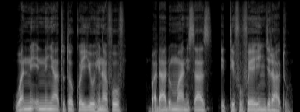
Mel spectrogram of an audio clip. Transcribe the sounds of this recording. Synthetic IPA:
wɐnːɪʔɪnːɪɲaːt̪ʊt̪ɔkːɔɪjːuːɦɪnɐfuːf | bɐ̰ᶑaːᶑʊmːaːnɪsaːs | ɪt̪ːɪfʊfe̞ːhɪnd͡ʒɪɾaːt̪ʊ̥

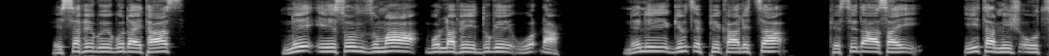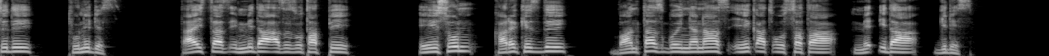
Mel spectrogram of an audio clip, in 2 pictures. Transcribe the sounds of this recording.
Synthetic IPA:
hɛsːɐfɛɡʊjɛɡɔd̪ɐjt̪aːs | nɛʔeːsɔnzʊmaːbɔlːɐfɛd̪ʊɡɛwɔɗːɐ̰ | nɛnɪɡɪbt͡sʼɛpːɛkaːlɛt͡sːɐ | kɛsːɪd̪ɐːsɐj | iːt̪ɐmiːʃo̞ːt͡sːɪd̪ɪ | t̪ʊnɪd̪ɛs | t̪ɐjɪst̪ːɐsɪmːɪd̪ɐːzɐzɔt̪ɐpːɛ | eːsɔn | kɐɾɛkɛzɪd̪ɪ | bɐnt̪ːɐs̬ɡɔjnːɐnaːse̞ːkʼɐt͡sʼo̞ːsːɐt̪ɐmɛɗːɪd̪ɐɡɪd̪ɛs

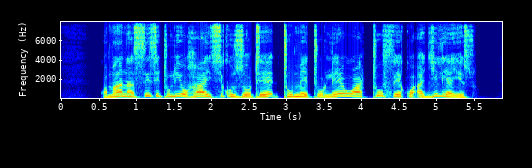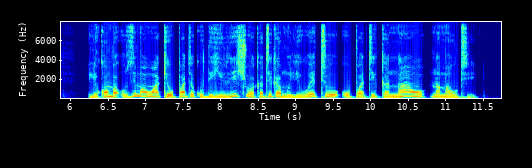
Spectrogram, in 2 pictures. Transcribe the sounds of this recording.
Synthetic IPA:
kwʔa̰maːnasisitulijɔɦaisikuzɔtɛtumɛtɔlɛwatufɛkwa̰ʔaʄilijajɛsu̥ | ilikwambaʔuzimawakɛupatɛkuðihiɾiʃwakatikamwiliwɛtuʔːpatikanaɔnamautʰḭ

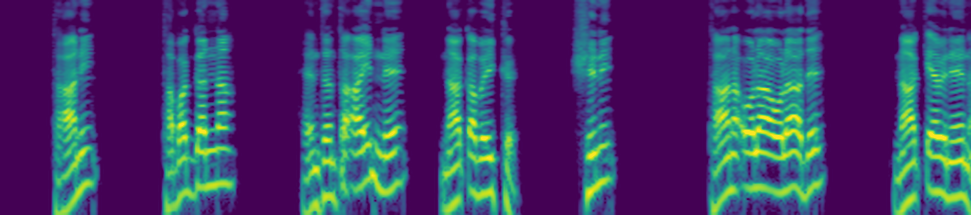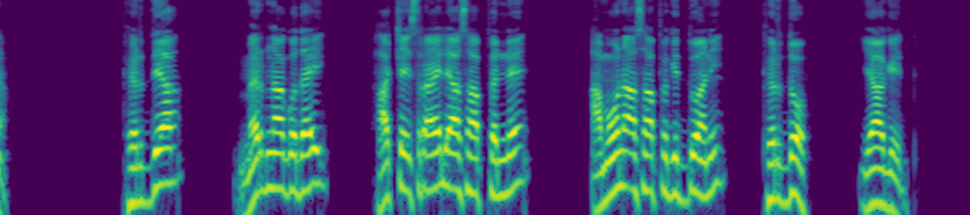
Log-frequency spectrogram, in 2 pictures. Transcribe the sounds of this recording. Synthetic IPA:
t̪a̰ːnɪ | t̪ɐbɐɡːɐnːɐ | hɪnt̪ːɛnt̪ːɐːjnːɛ | naːkʼːɐbɛjkːɛ̰ | ʃɪn | t̪aːnɐʔɔlaːɔlaːd̪ɛ | naːkʼːɪjaːwɛne̞ːnɐ̰ | pɪɾd̪ːɪjaː | mɛɾnaːɡɔd̪ɐj | hɐt͡ʃːɐɪsɾaːelɪaːs̬aːpːɛnːɛ | ɐ̰mo̞ːnɐːsaːpːɛɡɪd̪ːʊwan | pɪɾd̪ːɔ | jaːɡe̞̰ːd̪ːɐ̥

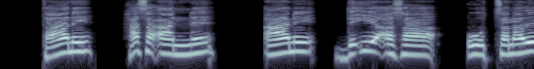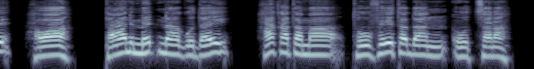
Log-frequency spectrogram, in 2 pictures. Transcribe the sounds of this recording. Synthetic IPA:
t̪aːnɪ | hɐsɐʔaːnːɛ | ʔaːnɪ | d̪ɛʔɪjaʔɐsaː | oːt͡sːɐnɐwɛ | hɐwaː | t̪aːnɪmɛɗɪnaːɡɔd̪ɐj | hɐkɐt̪ɐmaːt̪o̞ːfe̞ːt̪ɐd̪ɐno̞ːt͡sːɐnɐ

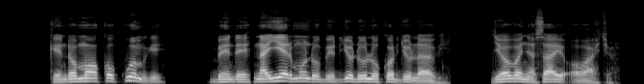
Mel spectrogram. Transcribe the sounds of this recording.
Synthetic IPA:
kendomɔkɔkwomɡɪ | bendenajɛɾmɔndobedd͡ʒodolokɔdd͡ʒolawḭ | d͡ʒɛhɔvaɲasajeʔɔwa̰t͡ʃɔ

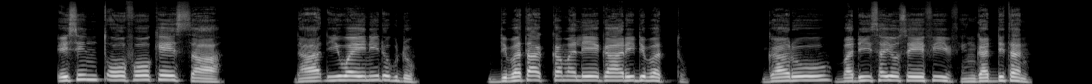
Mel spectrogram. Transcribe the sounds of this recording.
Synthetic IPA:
ʔɪsɪnt̪ʼo̞ːfo̞ːke̞ːsːaː | d̪aːᶑiːwɐjɪnɪᶑʊɡd̪ʊ | d̪ɪbɐt̪ɐːkːɐmɐle̞ːɡaːɾiːd̪ɪbɐt̪ːʊ̥ | ɡɐɾuːbɐd̪iːsɐjɔse̞ːfiːfhɪŋɡɐd̪ːɪt̪ɐn

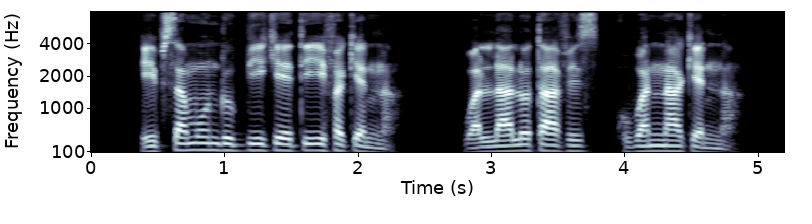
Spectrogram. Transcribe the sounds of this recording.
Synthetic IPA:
ʔɪbsɐmuːnd̪ʊbːiːk̬e̞ːt̪̬iːɪfɐkɛnːɐ̰ | wɐlːaːlɔt̪aːfɪshʊbɐnːaːkɛnːɐ̰

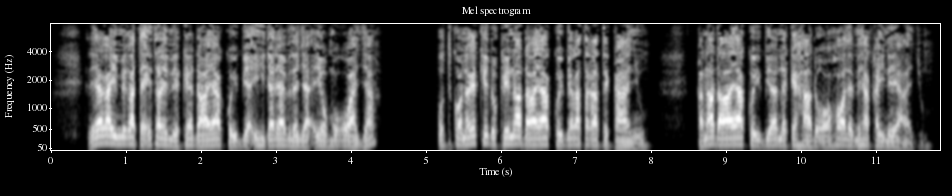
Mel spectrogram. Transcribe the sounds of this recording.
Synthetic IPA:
ɾeaɣaimeɣatɛetaɾemekɛɛdaɣajakoibiaʔihidaɾeameðɛɲaʔejɔmoɣwad͡ʑa | ɣot̬i̥kɔnakɛkeːndokeɾenadawajakoibiaɣataɣatekaɲu | kanadawajakoibiajɔnɛkɛɦaːdoɔɦɔðɛmeɦakainejad͡ʑu

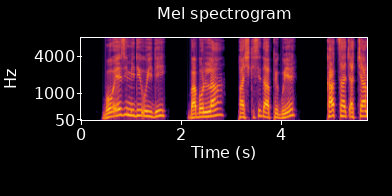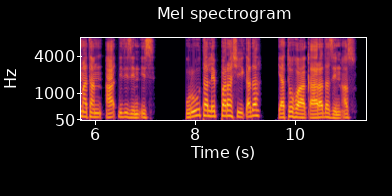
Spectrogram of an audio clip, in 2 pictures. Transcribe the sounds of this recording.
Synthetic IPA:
boːʔeːzɪmɪd̪ɪʊjd̪ɪ | bɐbɔlːa | pɐʃkɪsɪd̪aːpːɛɡʊjɛ | kɐt͡sːaːt͡ʃʼɐt͡ʃːaːmɐt̪ɐnaːɗːɪd̪ɪzɪnʔɪs | ʔʊɾuːt̪ɐlɛpːɐɾɐʃiːkʼɐd̪ɐ | ʔjɐt̪ɔɦaːkʼaːɾɐd̪ɐzɪnʔɐ̰s

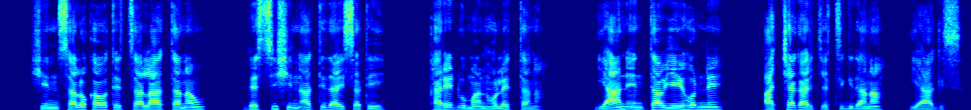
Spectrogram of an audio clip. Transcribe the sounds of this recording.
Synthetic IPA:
ʃɪnsɐlɔkɐwɔt̪ɛt͡sːaːlaːt̪ːɐnɐw | bɛsːɪʃɪnɐ̰t̪ːɪd̪ɐjsːɐt̪ɪ | kɐɾɛɗʊmɐnhɔlɛt̪ːɐnɐ̰ | jaːnɛnt̪ːɐwjeːɦɔnːɛ | ʔɐt͡ʃːɐɡɐɾt͡ʃʼːɛt͡sːɪɡɪd̪ɐnɐ | jaːɡɪs

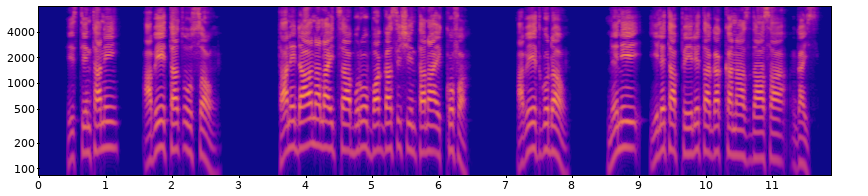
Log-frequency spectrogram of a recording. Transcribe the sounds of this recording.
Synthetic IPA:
hɪst̪ːɪnt̪ɐnɪ | ʔɐ̰be̞ːt̪ːɐt͡sʼo̞ːsːɐw | t̪ɐnɪd̪aːnɐlɐjt͡sːaːbʊɾɔbɐɡːɐsɪʃɪnt̪ɐnɐɛkːɔfɐ̰ | ʔɐ̰be̞ːt̪ɡɔd̪ɐw | nɛnɪjɛlɛt̪ɐpːɛjɛlɛt̪ɐɡɐkːɐnaːs̬d̪aːsaːɡɐjs

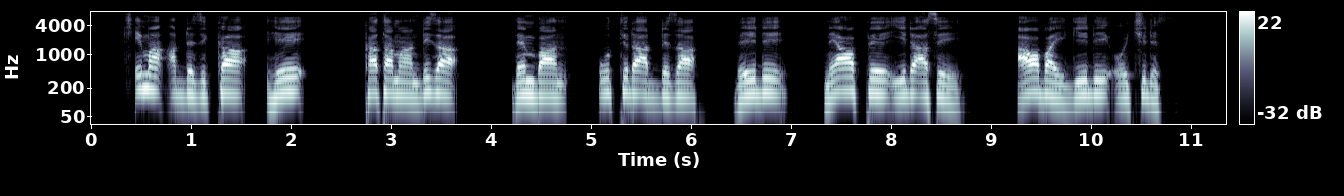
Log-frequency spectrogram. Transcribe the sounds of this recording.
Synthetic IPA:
t͡ʃʼɪmɐʔɐd̪ːɛzɪkːɐ | heː | kɐt̪ɐmaːnd̪ɪzɐ | d̪ɛmbaːn | ut̪ːɪd̪ɐːd̪ːɛzɐ | bɛjɪd̪ɪ | nɛɐwɐpːɛjɪd̪ɐːsɛj | ʔɐwɐbɐjɡiːd̪ɪʔɔjt͡ʃːɪd̪ɛs

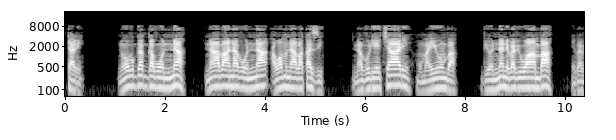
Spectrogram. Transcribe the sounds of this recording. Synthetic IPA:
tːalḛ | no̞ːβuɡaɡːaβwo̞nːa | naːβaːnaβo̞nːaːwamunaːβakazi | naβulie̞ːcaːlimumajuːmba | βjo̞nːaneβaβiwaːmba | neβa

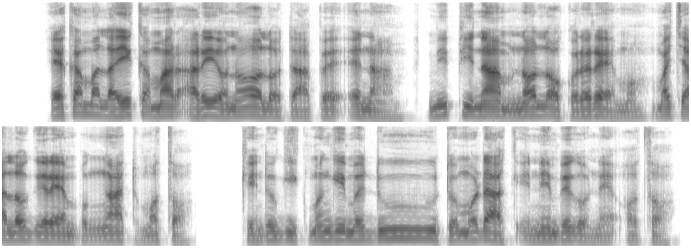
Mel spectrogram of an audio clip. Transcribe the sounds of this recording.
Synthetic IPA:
ɛkamalaɪkamaɾa̰ɾɪjɔnɔːlɔta̰pɛ̰ʔɛnamːipinamnɔlɔkɔɾɛɾɛmɔmat͡ʃalɔɡɪɾɛmbŋatmɔt̪ɔ | kendoɡikmaŋɡɪmadutomɔdakenembeɡonɛʔɔt̪ɔ

